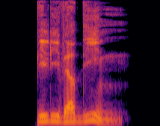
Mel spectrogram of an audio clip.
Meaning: biliverdin
- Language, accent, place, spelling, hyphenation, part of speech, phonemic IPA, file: German, Germany, Berlin, Biliverdin, Bi‧li‧ver‧din, noun, /bilivɛʁˈdiːn/, De-Biliverdin.ogg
